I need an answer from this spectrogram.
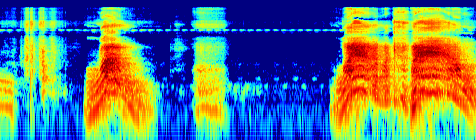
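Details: Persian cat mating with a peke male, indoors: loud drawn-out yowls that rise and fall in arching wails, one near the start and a longer double wail at the end, with faint short sounds between.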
